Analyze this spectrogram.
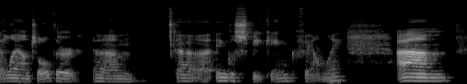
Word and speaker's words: Langille: well um actually bernie langell you can say you can pronounce atlanta or langell but they the landfills themselves go by langhold they're um english-speaking family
